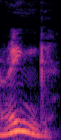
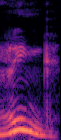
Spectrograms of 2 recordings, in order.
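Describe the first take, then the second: Both takes have the same delivery.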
